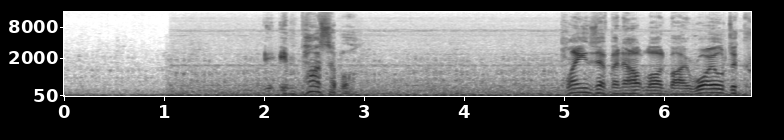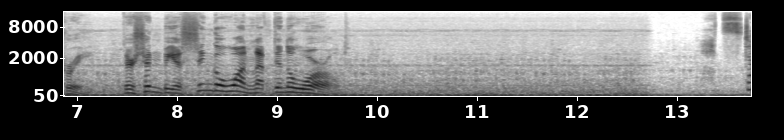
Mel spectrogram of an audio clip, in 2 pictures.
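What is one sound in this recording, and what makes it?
An airship's engines hum low and steady.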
